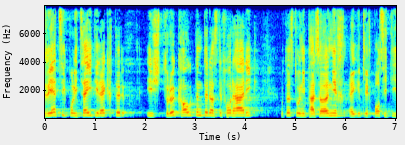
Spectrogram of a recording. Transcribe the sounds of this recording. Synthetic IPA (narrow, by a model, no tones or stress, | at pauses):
d̥əɾjɛt͡sɪk̚pɔlit͡sɛɪdiɾɛkχtəɾɪʃt͡suɾʏkhɑltəndəɾɑlsd̥əɾfɔɾhæːɾik | ʊd̥ɑstuənipʰɛɾsøːnlɪχɛɪɡəntlɪχpɔsitiː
